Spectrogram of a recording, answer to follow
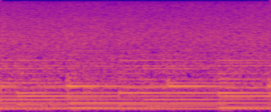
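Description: Slow, gentle instrumental background music with sustained notes that change about every second, over a faint steady hiss of waves.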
